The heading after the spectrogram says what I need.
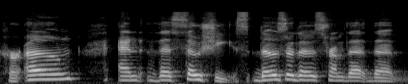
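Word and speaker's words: Socs: So say for the for the movie and for the musical, it's pronounced soches.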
